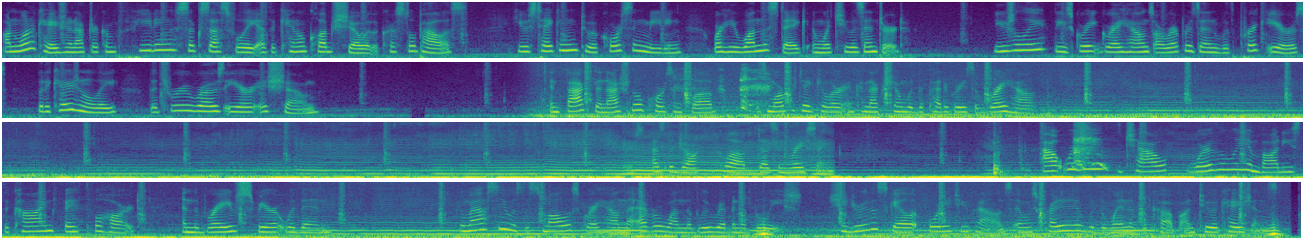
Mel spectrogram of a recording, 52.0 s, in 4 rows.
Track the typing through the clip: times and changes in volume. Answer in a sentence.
The typing can't be heard in this clip.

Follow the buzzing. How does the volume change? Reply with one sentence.
The loudness of the buzzing goes up.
